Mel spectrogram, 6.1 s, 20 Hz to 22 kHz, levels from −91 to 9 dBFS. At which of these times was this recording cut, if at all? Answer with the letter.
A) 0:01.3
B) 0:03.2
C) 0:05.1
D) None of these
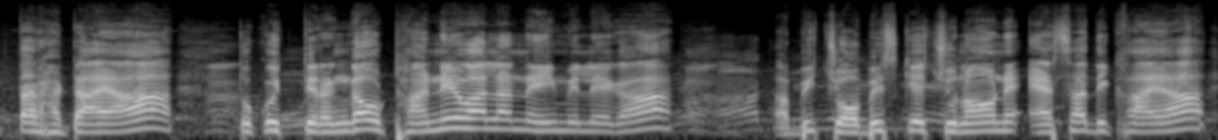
D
